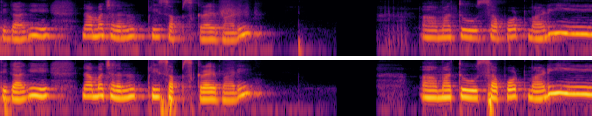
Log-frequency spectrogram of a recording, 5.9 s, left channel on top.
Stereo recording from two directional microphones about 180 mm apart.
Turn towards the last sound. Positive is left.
turn(degrees=-40)  # may be behind; listen again after turning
